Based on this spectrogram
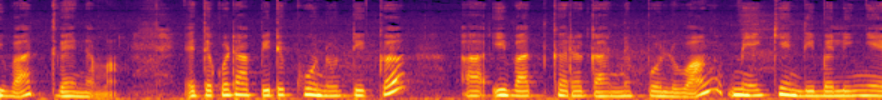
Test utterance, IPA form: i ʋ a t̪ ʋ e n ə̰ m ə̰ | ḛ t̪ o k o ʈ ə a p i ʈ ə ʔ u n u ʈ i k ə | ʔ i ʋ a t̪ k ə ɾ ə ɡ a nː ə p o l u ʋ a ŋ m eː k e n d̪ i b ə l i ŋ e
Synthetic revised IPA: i ʋ a t̪ ʋ e n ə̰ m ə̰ | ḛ t̪ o k o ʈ ə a p i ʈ ə k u n u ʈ i k ə | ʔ i ʋ a t̪ k ə ɾ ə ɡ a nː ə p o l u ʋ a ŋ m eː k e n d̪ i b ə l i ŋ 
